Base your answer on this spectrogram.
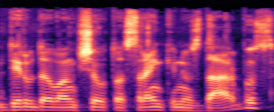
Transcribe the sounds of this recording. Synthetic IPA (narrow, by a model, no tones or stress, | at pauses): d̪ʲɪɾbd̪ɐʋoːɐŋksʲt͡ʃʲɛʊt̪uɔsɾɐŋʲkʲɪnʲʊsd̪ɐɾbʊs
